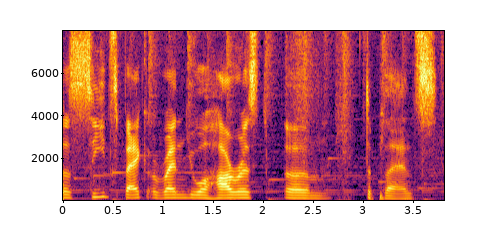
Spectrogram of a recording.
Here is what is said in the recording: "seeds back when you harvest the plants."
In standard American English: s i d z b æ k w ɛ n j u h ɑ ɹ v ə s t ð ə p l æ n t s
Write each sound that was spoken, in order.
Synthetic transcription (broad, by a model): s i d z b æ k w ɛ n j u h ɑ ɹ ə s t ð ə p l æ n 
